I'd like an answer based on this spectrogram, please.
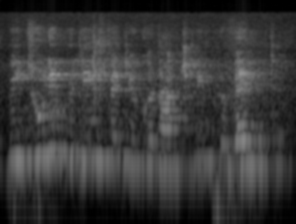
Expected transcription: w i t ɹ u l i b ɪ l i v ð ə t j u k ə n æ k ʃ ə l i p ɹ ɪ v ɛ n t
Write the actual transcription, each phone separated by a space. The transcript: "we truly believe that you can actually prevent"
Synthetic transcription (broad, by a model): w i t u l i b ɪ l i v ð ə t j u k ə n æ k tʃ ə l i p ɹ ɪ v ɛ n t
